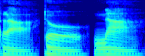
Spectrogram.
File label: "ratona", concat syllables; Affixing experiment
